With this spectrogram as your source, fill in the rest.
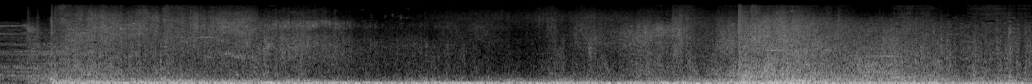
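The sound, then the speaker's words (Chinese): Octopus bombs launched by Sentinels explode and destroy the hovercraft Nebuchadnezzar in The Matrix Reloaded. A loud, sustained roar of blast and burning wreckage surges again toward the end. “这回哨兵们学精了，在电磁脉冲范围之外释放出了章鱼炸弹，众人不得已只好弃船逃跑，眼睁睁地看着尼布甲尼大号和老莫的救世之梦一起化作一团燃烧的废墟。”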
